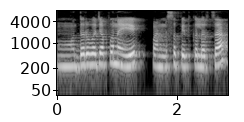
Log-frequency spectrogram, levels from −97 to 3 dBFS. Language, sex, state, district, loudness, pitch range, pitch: Marathi, female, Maharashtra, Pune, -18 LUFS, 230-255 Hz, 245 Hz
